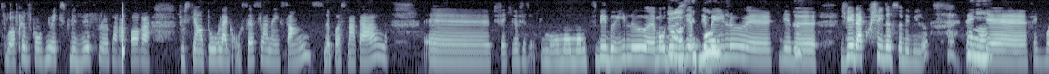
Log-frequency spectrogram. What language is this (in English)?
French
